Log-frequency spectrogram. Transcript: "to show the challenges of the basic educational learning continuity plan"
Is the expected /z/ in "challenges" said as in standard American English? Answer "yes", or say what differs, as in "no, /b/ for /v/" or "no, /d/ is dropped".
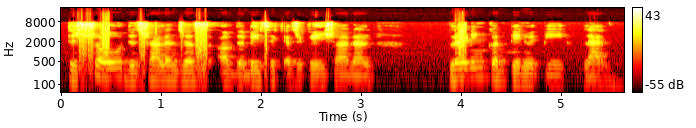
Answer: no, /s/ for /z/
